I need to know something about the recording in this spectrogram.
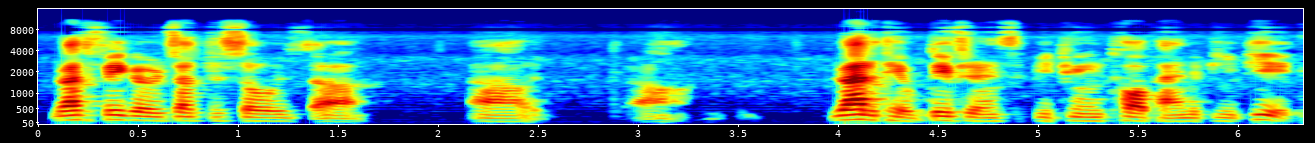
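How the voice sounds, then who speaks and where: A man giving a technical slide presentation as a research scientist, speaking in a halting, hesitant way. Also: medium pitch, muffled recording.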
